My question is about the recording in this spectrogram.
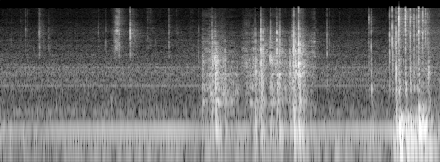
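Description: Small clicks and scrapes of a pen and plastic highlighters being handled, starting about two seconds in, ending in a louder knock as they are set down on the laptop's plastic palm rest.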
